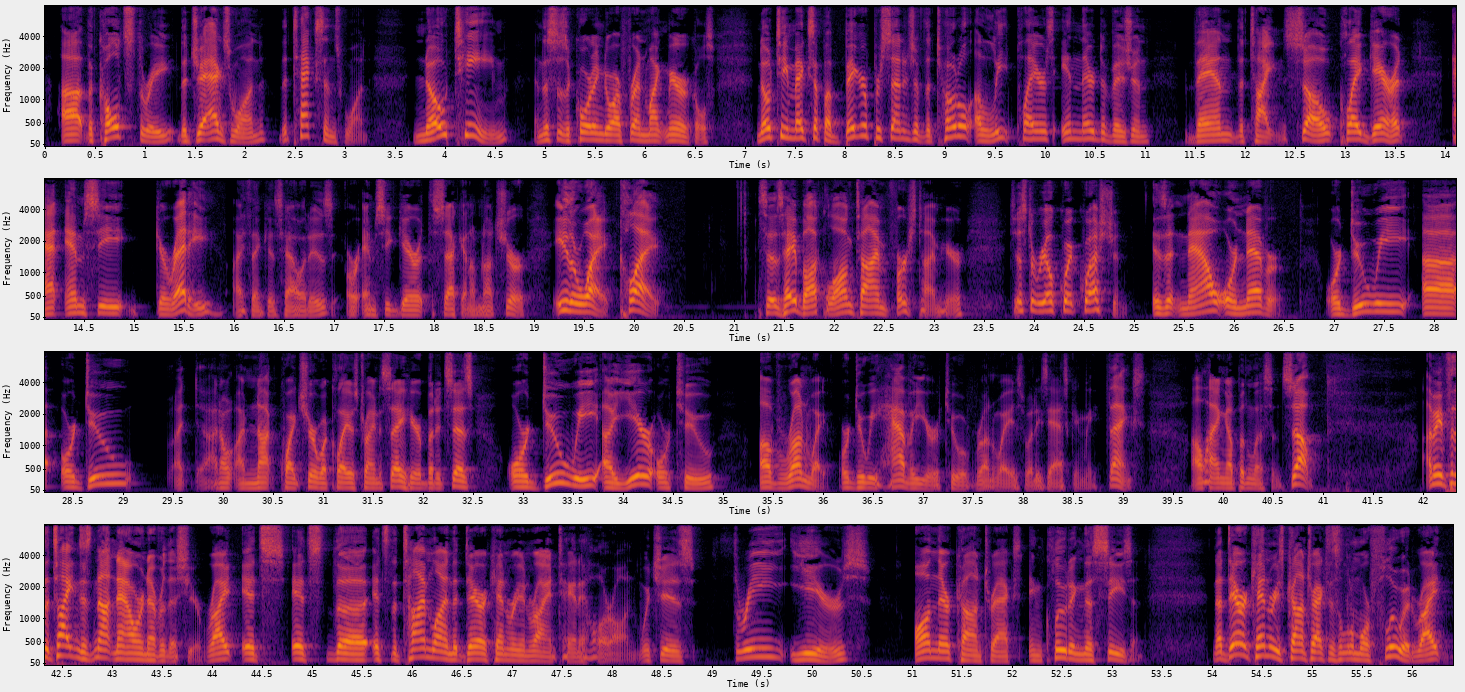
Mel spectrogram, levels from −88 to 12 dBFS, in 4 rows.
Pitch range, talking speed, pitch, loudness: 110-155 Hz, 190 wpm, 130 Hz, -23 LUFS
